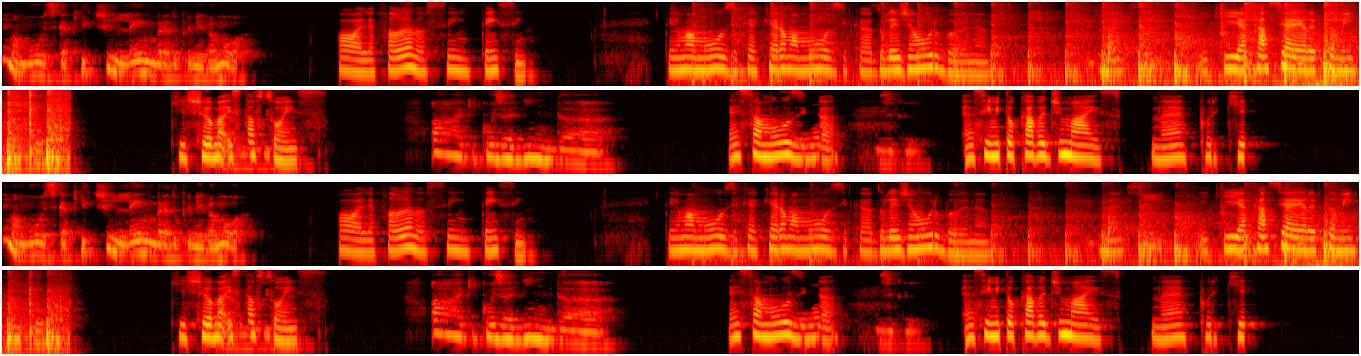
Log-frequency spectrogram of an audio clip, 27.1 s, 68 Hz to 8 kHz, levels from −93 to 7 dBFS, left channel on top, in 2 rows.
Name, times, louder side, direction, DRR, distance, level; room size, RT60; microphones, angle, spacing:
voice 1, 0.0-2.4 11.3-11.7 15.6-16.6 17.9-19.7 21.4-21.7 22.3-22.8, right 1 dB, 25° right, 2.2 m, -41 dB
voice 2, 3.4-5.2 6.7-10.0 11.0-11.2 11.9-14.1 15.3-16.5 20.8-21.9 23.2-24.6 25.1-26.0, left 2 dB, 20° left, 0.5 m, -34 dB
Hammer, 6.7-14.3, left 5 dB, 80° left, 0.5 m, -39 dB
15.5 x 9.8 x 4.2 m
head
